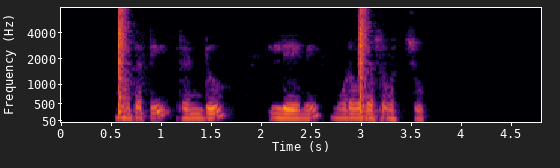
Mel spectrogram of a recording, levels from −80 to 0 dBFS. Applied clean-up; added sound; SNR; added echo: classical method WPE with log-MMSE.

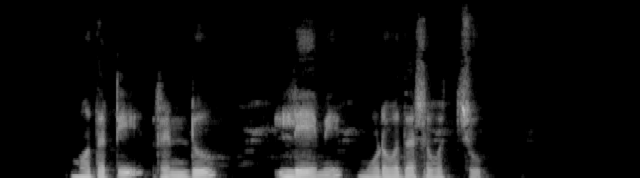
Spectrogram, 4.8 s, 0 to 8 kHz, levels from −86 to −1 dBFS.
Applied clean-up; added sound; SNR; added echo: none; none; none; none.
